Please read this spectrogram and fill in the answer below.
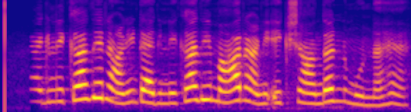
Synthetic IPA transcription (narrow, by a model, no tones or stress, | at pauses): ʈɛːɡnɪkãːd̪iːɾaːɽ̃iːʈɛːɡnɪkãːd̪iːməɦaːɾaːɽ̃iːʔɪkʃãːnd̪əɾnəmuːnaːɦɛː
